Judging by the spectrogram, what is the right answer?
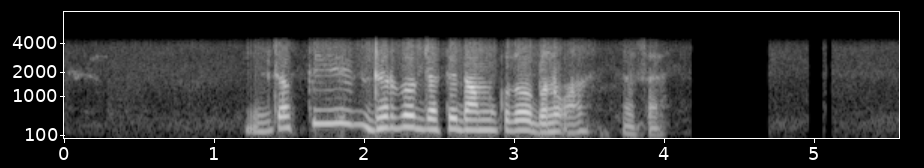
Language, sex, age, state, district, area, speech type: Santali, male, 18-30, Jharkhand, Seraikela Kharsawan, rural, conversation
